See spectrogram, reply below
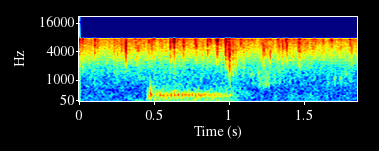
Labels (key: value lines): label: biophony, growl
recorder: SoundTrap 500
